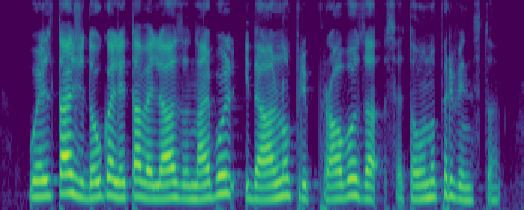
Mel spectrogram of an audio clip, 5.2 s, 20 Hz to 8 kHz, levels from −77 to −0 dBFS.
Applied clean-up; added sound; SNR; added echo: none; none; none; none.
